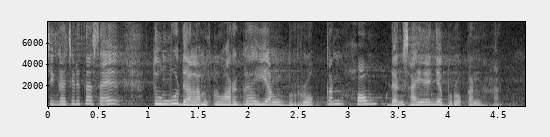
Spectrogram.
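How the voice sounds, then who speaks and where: Against noticeable background noise, a woman talks at a fairly quick pace in a high pitch with lively intonation. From Jakarta, Tanjung Priok. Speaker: former dangdut singer and actress giving testimony. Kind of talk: testimony.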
